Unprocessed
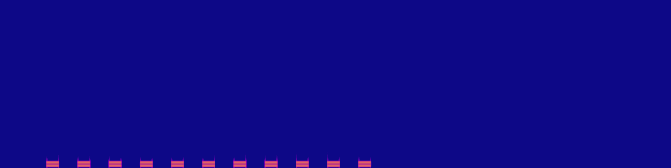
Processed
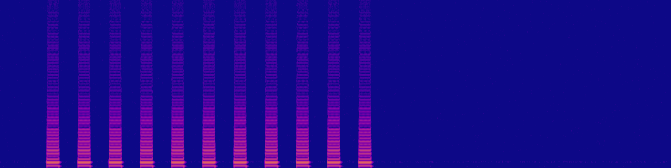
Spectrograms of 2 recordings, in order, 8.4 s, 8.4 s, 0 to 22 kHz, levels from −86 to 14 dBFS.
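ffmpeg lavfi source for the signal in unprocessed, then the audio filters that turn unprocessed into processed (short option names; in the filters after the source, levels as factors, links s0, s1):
-f lavfi -i "aevalsrc='0.0398*(sin(2*PI*377*t)+sin(2*PI*785*t))*clip(min(mod(t,0.39),0.15-mod(t,0.39))/0.005,0,1)':d=4.05:s=44100"
-filter_complex "[0:a]firequalizer=gain_entry='entry(190,0);entry(300,13);entry(530,-22);entry(810,14);entry(1500,-4);entry(2200,7)':delay=0.05:min_phase=1,acrossover=split=150[s0][s1];[s1]asoftclip=type=hard:threshold=0.0316[s2];[s0][s2]amix=inputs=2:normalize=0"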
